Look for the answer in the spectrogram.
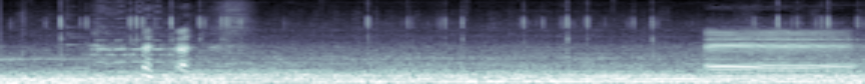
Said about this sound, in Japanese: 何やってんだこの車、どけよ。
